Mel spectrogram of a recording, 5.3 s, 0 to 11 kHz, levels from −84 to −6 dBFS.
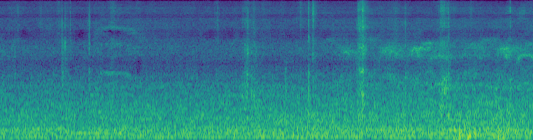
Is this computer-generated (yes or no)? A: yes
